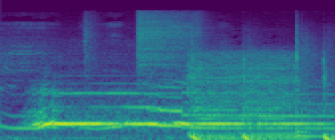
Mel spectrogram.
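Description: A long howl voiced for an animatronic wolf, sliding up briefly and then held on one pitch, over music with a few drum hits.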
